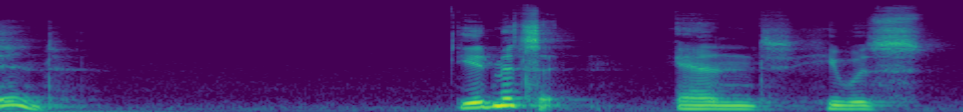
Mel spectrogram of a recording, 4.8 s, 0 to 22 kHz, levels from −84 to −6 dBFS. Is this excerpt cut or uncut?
cut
